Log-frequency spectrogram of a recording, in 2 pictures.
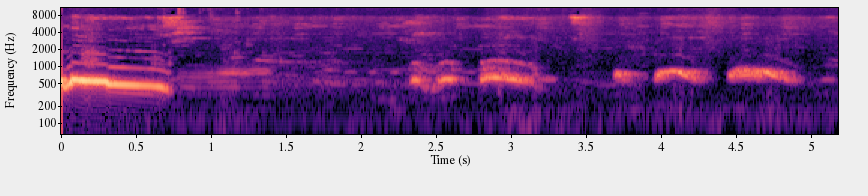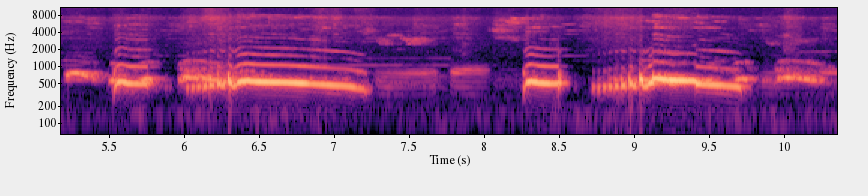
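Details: Dove (burung puter) giving a deep, sharp "bekur" coo in the perched manggung style, used to prompt other doves to call: low, drawn-out, slightly falling coos with short clipped notes between, in rough bursts over ten seconds.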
